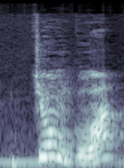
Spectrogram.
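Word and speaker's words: 中国: ठीक है, चूंग गोवा, इसे कैसे बोलेंगे, चूंग गोवा, चूंग गोवा, चूंग गोवा, चूंग गोवा, चूंग गोवा यानी चाइना।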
